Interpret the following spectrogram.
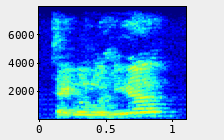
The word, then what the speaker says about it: tecnología: Tecnología, acento, ¿sí? Acento en I.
